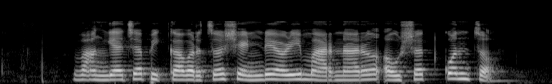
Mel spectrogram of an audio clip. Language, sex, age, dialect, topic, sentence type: Marathi, female, 25-30, Varhadi, agriculture, question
